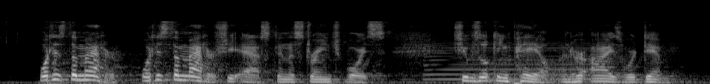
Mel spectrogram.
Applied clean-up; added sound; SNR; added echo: none; Wind instrument, woodwind instrument; 19 dB; reverberation time 1.3 s.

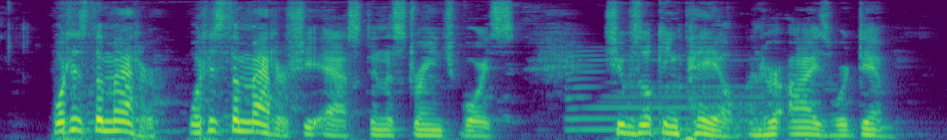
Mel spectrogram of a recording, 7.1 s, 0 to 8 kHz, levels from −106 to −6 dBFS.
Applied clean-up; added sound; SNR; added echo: classical method WPE with log-MMSE.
